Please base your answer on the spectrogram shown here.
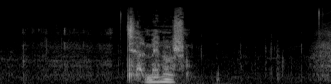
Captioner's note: low voice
